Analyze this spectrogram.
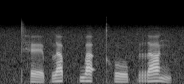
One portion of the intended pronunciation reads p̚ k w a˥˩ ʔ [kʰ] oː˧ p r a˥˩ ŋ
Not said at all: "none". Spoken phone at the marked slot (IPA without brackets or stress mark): kʰ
